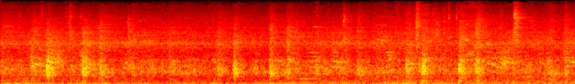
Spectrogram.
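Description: A Wakayama Electric Railway electric train running on the line, heard from inside the passenger car: a steady low rumble with irregular knocks and clacks from the wheels and car body.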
